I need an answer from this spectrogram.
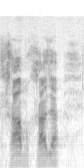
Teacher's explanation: ख्वाब खाजा लिखा तो गया लेकिन आपको वाव नहीं पढ़ना है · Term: मादूला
